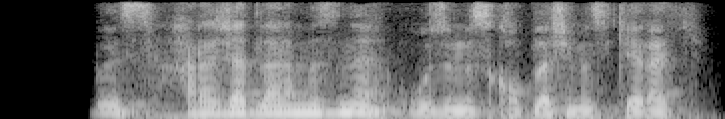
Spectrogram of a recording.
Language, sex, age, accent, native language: Uzbek, male, 18-24, Namangan, Uzbek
